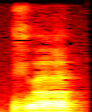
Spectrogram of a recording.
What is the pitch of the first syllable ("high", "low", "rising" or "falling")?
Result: low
